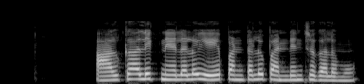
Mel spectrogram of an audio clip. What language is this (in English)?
Telugu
